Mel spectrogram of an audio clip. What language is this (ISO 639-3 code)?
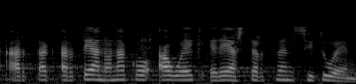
eus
